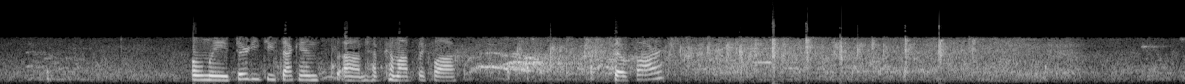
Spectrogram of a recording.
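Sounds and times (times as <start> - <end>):
speech: 1.9 - 4.7, 6.1 - 6.8
crowd clapping at basketball game: 4.4 - 10.6.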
